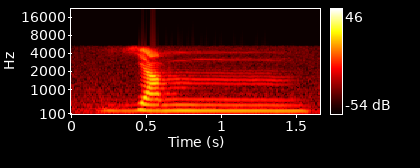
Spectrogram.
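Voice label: "jan6", Cantonese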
